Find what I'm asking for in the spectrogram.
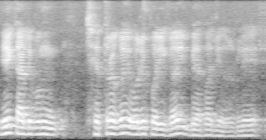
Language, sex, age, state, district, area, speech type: Nepali, male, 45-60, West Bengal, Kalimpong, rural, spontaneous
